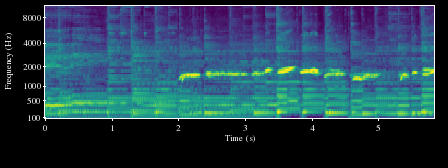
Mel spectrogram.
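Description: A person whistles a bright, wavering melody over steady instrumental accompaniment, the whistle entering a couple of seconds in and carrying the tune clearly and fairly loudly to the end.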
